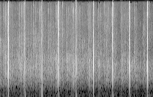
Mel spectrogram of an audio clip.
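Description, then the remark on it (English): A church audience claps together in steady unison as a clap offering to God, sharp beats landing about three times a second over a soft bed of scattered applause, with no voices. “Now give him a big clap offering and thank him.”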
